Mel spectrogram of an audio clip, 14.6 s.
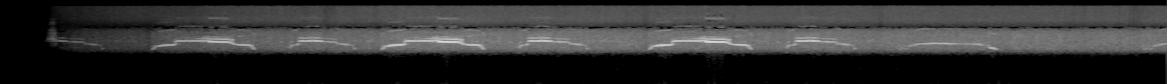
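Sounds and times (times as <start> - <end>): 
Gypaetus barbatus bearded vulture whistling calls: 1.9 - 7.4, 8.1 - 10.8, 11.4 - 12.6, 14.3 - 14.5.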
